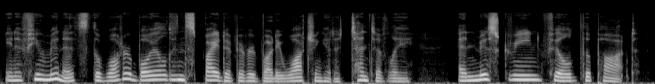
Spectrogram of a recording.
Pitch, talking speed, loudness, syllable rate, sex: 180 Hz, 185 wpm, -18 LUFS, 6.1 syllables/s, female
